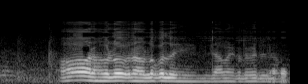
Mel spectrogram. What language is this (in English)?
Assamese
